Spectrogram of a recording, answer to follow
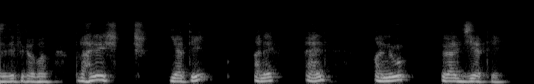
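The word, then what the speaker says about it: अनुरज्यते: So if we pronounce this separately, we would be prahishyati, prahishvati, and Anurajyate. But when we rhyme it, then the Y and the A go together, and then it becomes prahishatya nurajyate, like that.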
